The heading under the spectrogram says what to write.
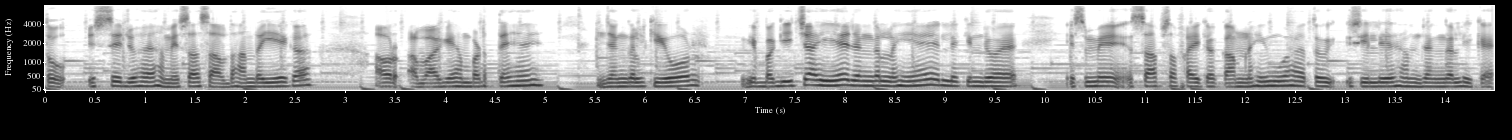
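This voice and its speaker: Music plays in the background as a man speaks with fairly high pitch and fairly even intonation. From Sitapur, Uttar Pradesh. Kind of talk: casual vlog narration to camera.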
